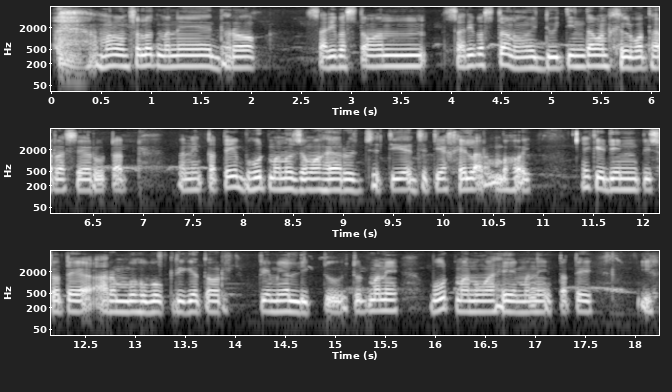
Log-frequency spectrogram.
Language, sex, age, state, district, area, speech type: Assamese, male, 18-30, Assam, Barpeta, rural, spontaneous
